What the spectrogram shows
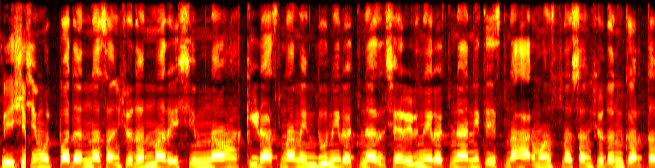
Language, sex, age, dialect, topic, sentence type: Marathi, male, 18-24, Northern Konkan, agriculture, statement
